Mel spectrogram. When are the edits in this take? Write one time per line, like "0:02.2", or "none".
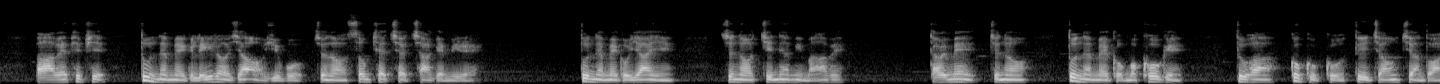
none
